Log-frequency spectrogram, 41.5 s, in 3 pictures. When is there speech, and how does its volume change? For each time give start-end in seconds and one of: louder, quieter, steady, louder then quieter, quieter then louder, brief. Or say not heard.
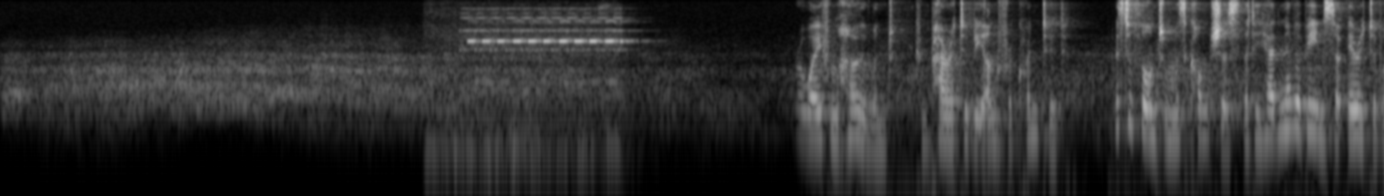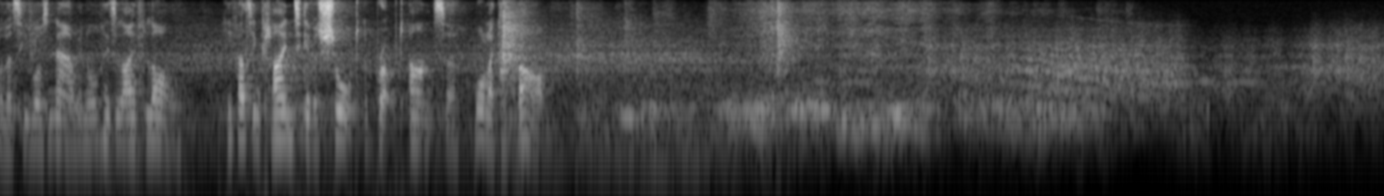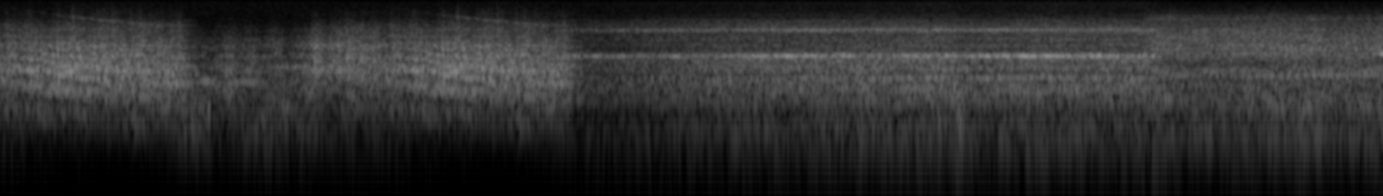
8.0-19.3 steady.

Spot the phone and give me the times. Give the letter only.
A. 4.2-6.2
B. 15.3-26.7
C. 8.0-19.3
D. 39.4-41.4
A.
